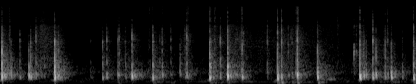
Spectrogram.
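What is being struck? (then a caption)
Plastic pencil case. A hollow white-and-green pencil case, likely plastic, is held in both hands and tapped rapidly with the fingertips on its flat face. Quick, dry, hollow taps come in clustered bursts with brief pauses, with a mid-range knock and almost no ring.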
